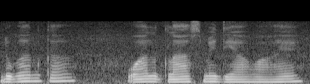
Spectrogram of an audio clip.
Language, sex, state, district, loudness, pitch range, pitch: Hindi, male, Tripura, Dhalai, -15 LUFS, 120-140 Hz, 125 Hz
